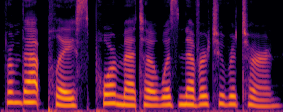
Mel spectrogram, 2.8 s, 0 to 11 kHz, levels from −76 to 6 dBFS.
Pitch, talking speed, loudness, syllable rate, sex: 230 Hz, 190 wpm, -16 LUFS, 4.8 syllables/s, female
